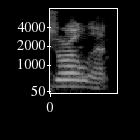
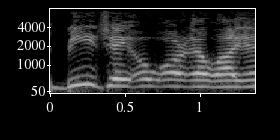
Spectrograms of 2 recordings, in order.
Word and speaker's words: Bjorlin: Nadia, and I don't know how to pronounce her last name, but Jorlin. She is. Jimmy, what's wrong with you? It's BJORLIN.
